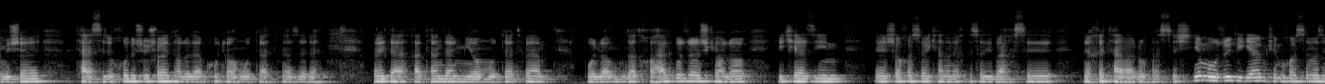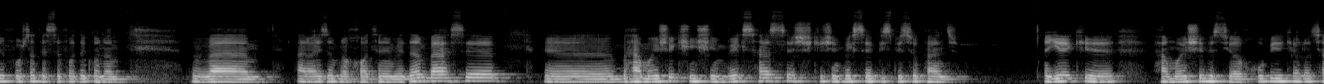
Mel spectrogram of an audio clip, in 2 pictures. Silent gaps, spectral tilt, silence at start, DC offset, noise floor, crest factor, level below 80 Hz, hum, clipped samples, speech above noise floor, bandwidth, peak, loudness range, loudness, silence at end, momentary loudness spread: none; -8 dB/octave; 0 s; under 0.1%; -60 dBFS; 18 dB; -58 dBFS; none; under 0.1%; 40 dB; 7.2 kHz; -4 dBFS; 2 LU; -21 LUFS; 0 s; 8 LU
